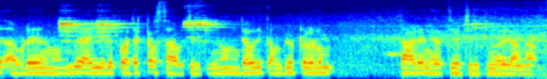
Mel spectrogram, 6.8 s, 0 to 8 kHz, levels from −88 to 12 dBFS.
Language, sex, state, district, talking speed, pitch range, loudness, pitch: Malayalam, male, Kerala, Kollam, 105 wpm, 145-160 Hz, -14 LUFS, 155 Hz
